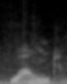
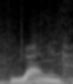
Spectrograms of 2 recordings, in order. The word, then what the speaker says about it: wound: I think wound. So, yeah, I don't remember now the phrase the full phrase, but yeah, I think it's pronounced wound, which is the past tense of wind.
